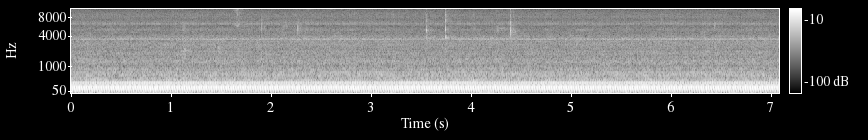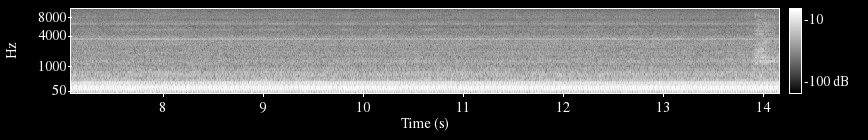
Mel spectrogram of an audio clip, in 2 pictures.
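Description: A steady low hum made of several even tones held together, with a faint hiss above it. There is no speech; it is the background hum of the room or recording setup.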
